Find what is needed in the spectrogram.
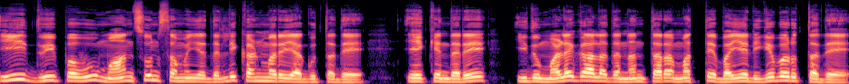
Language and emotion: Kannada, neutral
